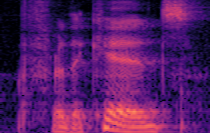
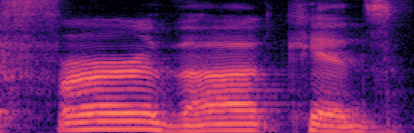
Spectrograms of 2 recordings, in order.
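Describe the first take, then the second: First: The phrase is spoken quickly. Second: The phrase is spoken slowly. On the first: The speaker calls it right. "When I speed it up" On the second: The speaker calls it wrong. "it doesn't sound super normal, because if I were going that slow"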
